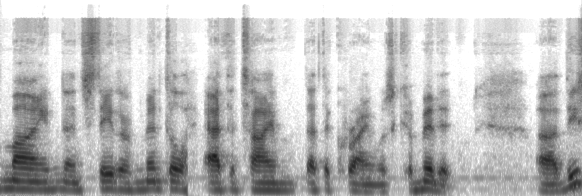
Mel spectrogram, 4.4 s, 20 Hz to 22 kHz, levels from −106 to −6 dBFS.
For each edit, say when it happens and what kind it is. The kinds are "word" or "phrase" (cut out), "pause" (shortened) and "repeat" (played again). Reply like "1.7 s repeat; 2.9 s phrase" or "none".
1.4 s word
